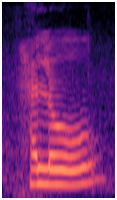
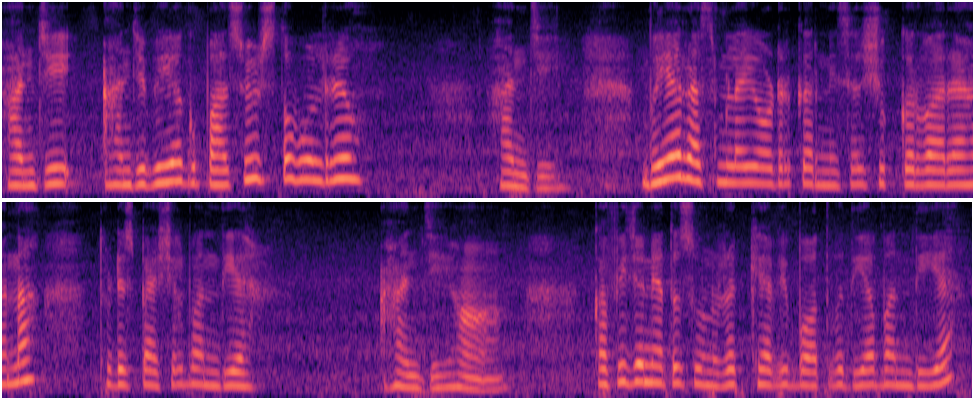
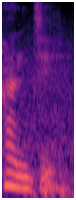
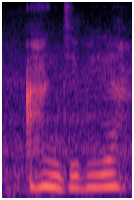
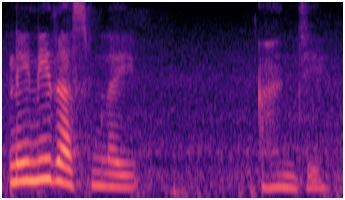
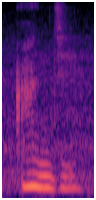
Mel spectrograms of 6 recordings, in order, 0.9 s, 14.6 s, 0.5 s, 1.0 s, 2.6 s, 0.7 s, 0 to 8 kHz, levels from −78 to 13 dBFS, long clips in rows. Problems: background sounds at intervals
